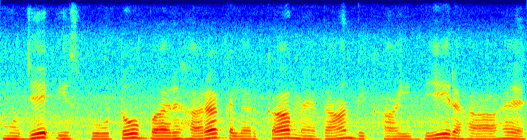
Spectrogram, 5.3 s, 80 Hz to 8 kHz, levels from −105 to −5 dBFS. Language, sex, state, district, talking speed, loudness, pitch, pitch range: Hindi, female, Madhya Pradesh, Umaria, 135 wpm, -19 LUFS, 170 Hz, 160-210 Hz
